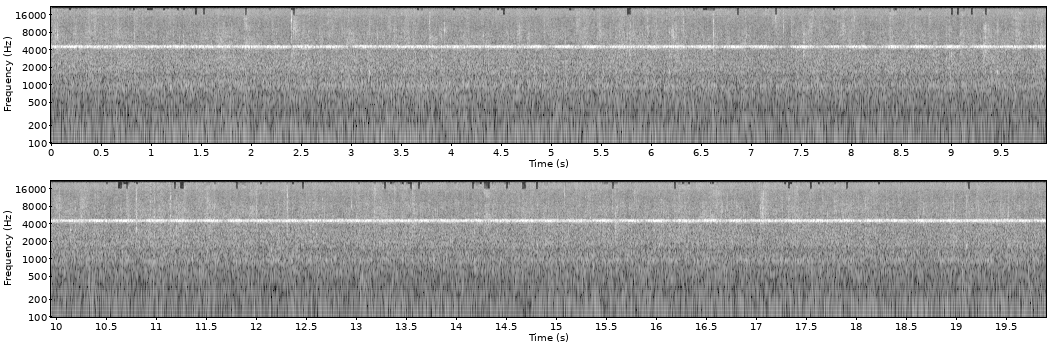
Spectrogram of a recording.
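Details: At night in steady rain, crickets keep up an unbroken high shrill trill for twenty seconds beneath a broad wash of rain noise and a low rumble.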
